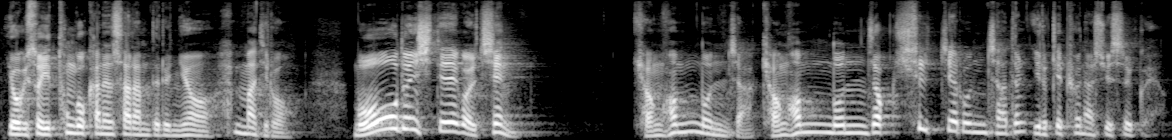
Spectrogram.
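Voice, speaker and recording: Korean man preaching a dramatic sermon. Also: high-pitched. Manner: dramatic, rhetorical questions, acts out voices. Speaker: pastor.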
